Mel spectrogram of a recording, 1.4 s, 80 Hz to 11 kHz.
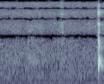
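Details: A 16-day-old newborn boy, alert, at 5 a.m.: near-silence in a quiet room, then one sharp, brief, soft hiccup at the end; hiccups.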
